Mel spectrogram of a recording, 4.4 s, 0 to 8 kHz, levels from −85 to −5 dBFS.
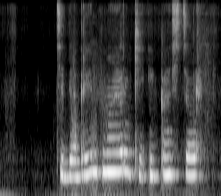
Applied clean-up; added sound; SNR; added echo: neural separator model SepFormer DNS4.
